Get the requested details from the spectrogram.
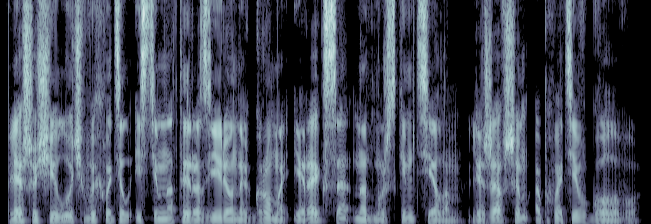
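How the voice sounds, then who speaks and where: A man narrating a first-person audiobook in a steady, tense storytelling manner. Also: deep voice, moderate pace, no room sound, studio quality.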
